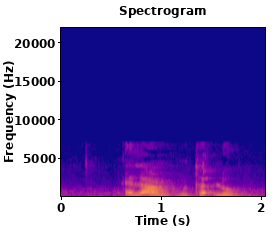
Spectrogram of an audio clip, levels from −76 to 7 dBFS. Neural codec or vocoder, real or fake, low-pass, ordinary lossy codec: none; real; 7.2 kHz; MP3, 32 kbps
